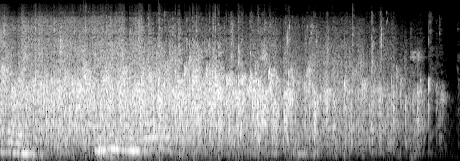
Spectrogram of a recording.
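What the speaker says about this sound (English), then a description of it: "let me give one more round of applause for our" Loud, close audience applause at an end-of-summer gathering, a dense roar of clapping with some scattered voices, holding strong before tapering off raggedly and stopping at the end.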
